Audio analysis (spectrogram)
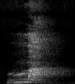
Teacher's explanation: It goes down, so it's short.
